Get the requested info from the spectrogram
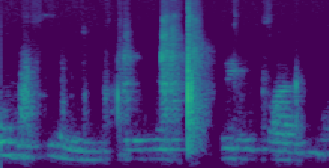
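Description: Students' voices talking indistinctly, overlapping in a small room.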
